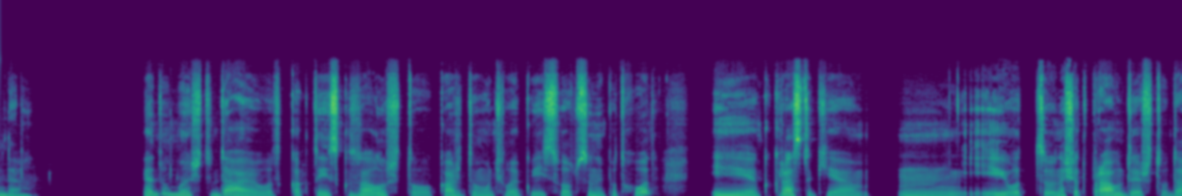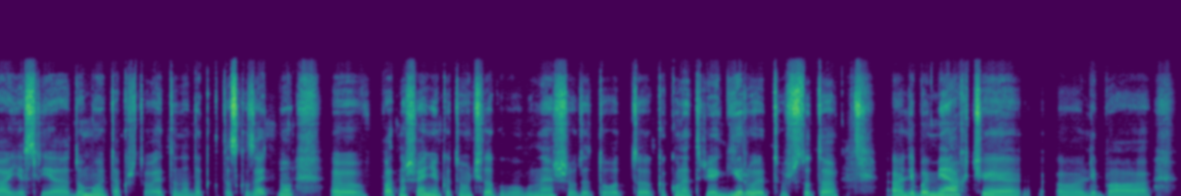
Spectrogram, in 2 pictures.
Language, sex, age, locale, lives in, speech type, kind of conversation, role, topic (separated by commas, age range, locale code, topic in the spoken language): Russian, female, 20-24, ru-RU, Estonia, conversation, advice, user, Как мне честно выражать свои мысли и чувства близким людям?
